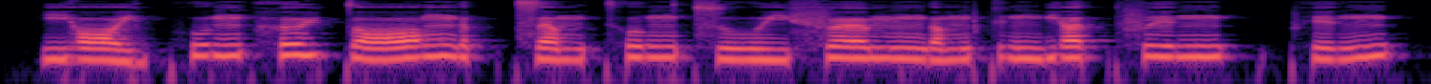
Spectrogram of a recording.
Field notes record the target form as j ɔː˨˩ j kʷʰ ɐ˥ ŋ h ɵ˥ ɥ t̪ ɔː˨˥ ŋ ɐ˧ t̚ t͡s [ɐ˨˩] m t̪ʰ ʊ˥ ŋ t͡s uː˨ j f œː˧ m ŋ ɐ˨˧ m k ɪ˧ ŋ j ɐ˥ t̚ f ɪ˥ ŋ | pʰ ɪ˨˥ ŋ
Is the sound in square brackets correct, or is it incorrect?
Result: incorrect: ɐ˨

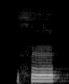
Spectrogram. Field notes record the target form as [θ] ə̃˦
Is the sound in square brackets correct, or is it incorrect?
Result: correct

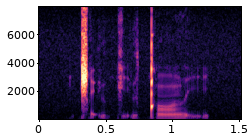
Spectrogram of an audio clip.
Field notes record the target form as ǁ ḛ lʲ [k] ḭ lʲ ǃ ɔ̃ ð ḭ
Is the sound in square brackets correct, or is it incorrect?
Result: correct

